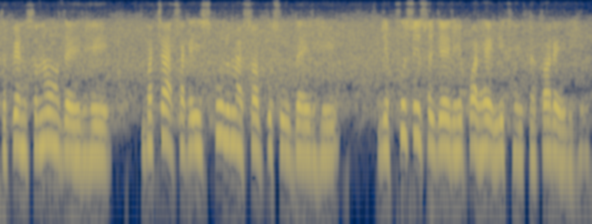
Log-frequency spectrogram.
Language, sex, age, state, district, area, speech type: Maithili, female, 60+, Bihar, Araria, rural, spontaneous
